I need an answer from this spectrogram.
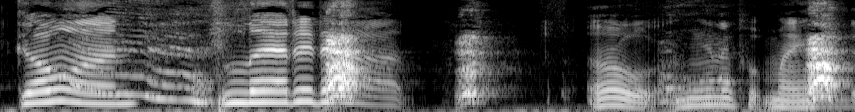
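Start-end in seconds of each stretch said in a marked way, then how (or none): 0.1-2.0 higher, louder goading; loud goading at the dog; loud taunt. Real, not acted. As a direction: urge the dog to let it out.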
